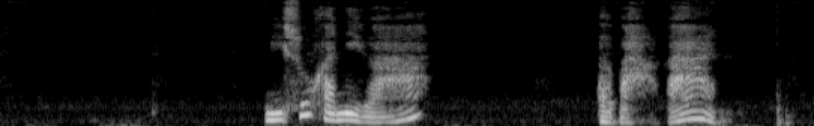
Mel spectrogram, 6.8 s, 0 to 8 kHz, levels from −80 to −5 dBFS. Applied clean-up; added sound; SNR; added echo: none; none; none; none.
